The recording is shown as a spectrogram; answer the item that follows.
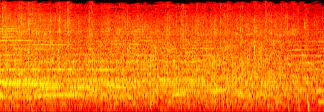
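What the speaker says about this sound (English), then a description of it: "Pinner gets the applause, and Great Britain go on the attack again." Crowd at a Great Britain hockey match applauding after a goalkeeper's save, a steady wash of clapping and crowd noise throughout.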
